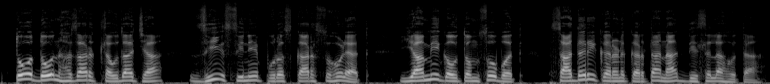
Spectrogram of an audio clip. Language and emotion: Marathi, neutral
